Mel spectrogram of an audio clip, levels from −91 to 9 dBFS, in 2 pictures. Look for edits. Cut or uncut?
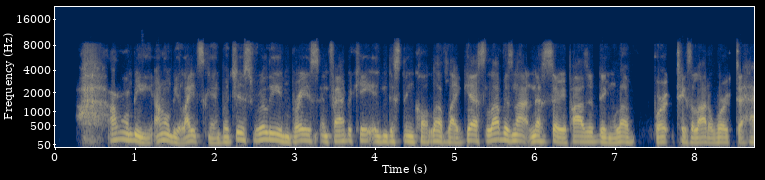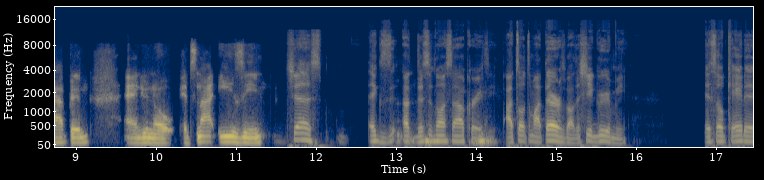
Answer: cut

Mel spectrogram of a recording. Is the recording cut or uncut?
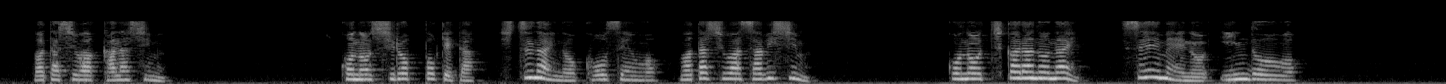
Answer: cut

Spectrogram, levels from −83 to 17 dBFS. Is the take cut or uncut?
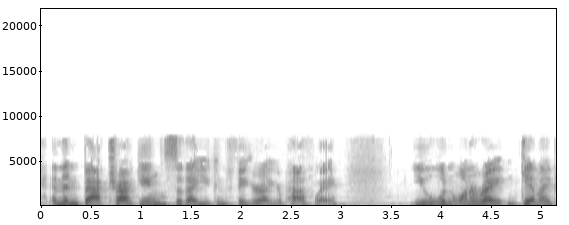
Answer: cut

